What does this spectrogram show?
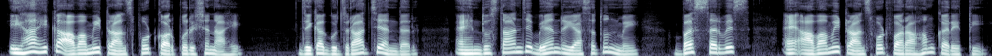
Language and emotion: Sindhi, neutral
